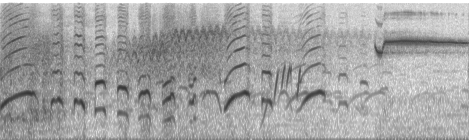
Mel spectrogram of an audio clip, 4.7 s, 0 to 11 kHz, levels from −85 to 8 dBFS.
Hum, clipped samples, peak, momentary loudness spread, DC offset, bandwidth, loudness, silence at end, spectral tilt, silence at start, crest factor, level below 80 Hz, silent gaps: none; under 0.1%; -10 dBFS; 7 LU; 0.6%; 10.5 kHz; -16 LUFS; 0 s; 1.5 dB/octave; 0 s; 10 dB; -50 dBFS; none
